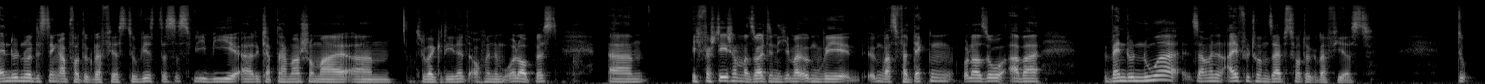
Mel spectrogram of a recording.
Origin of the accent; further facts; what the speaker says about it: Bavaria, Germany; Nee, das stimmt, ich bin Franke.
